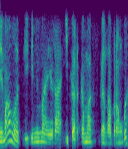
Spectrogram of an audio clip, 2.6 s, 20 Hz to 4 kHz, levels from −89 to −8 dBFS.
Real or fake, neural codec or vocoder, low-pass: fake; codec, 16 kHz, 8 kbps, FreqCodec, smaller model; 3.6 kHz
